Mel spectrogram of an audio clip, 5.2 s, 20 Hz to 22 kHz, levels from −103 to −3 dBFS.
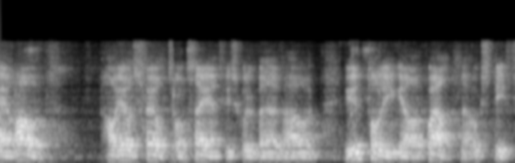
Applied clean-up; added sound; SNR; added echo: neural separator model SepFormer DNS4.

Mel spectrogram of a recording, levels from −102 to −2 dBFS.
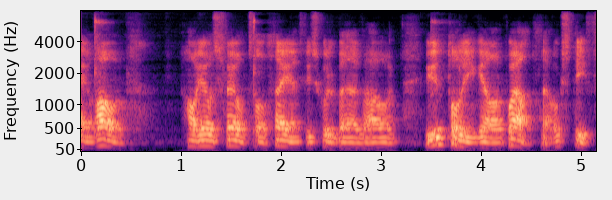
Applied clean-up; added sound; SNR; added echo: neural mask model DeepFilterNet 3.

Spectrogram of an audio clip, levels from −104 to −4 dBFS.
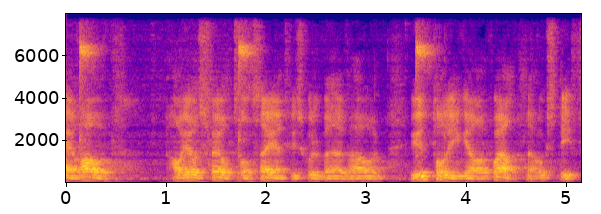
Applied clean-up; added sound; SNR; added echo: none; Tambourine; 14 dB; reverberation time 0.2 s.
